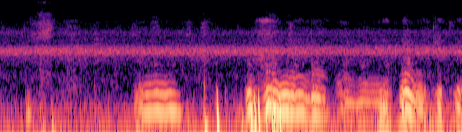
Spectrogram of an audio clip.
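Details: Goldendoodle puppy named Nora playing in the morning, a daily habit; short wavering tonal whines or growls in several bursts of about half a second, some slightly rising, over a steady background hiss.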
